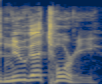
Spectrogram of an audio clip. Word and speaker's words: nugatory: Nougat-ori. Have I heard this word before? I think I know what it means from context, but still, what the funk is nugatory? Yep, it's nugatory. Okay, it's pronounced nugatory.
